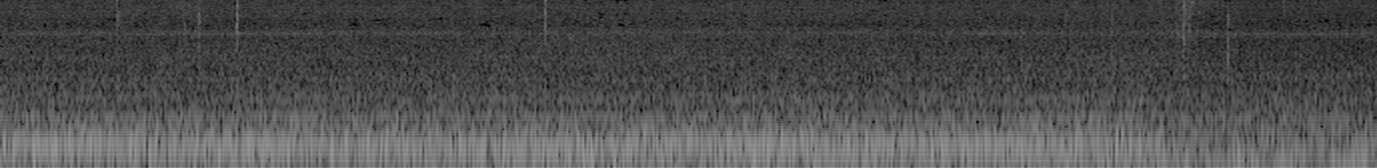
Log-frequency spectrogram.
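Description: Inside a medium-size city bus on the move: the engine's steady drone and low road rumble, with a few faint clicks. The droning tone drops away near the end.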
